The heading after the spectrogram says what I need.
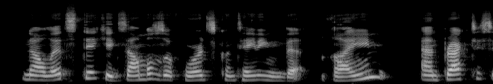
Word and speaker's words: غ: The sound flows due to the weak dependency on the articulation place. If the sound is too short and cuts immediately, then you are probably sticking the root of the tongue to the soft palate. So make sure to approach it and leave a gap for the sound to flow. The sound is directed to the roof of the mouth.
